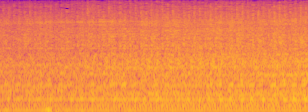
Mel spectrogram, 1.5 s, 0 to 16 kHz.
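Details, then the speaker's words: Fiat 500 petrol after cambelt replacement, warm after about 10 minutes running, idles smoothly with no top-end knock; knocking gone after cleaning clogged cam variable valve timing solenoid filter, likely starving it of oil. "so i've cleaned that out and it's now okay probably been running it for 10 minutes"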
